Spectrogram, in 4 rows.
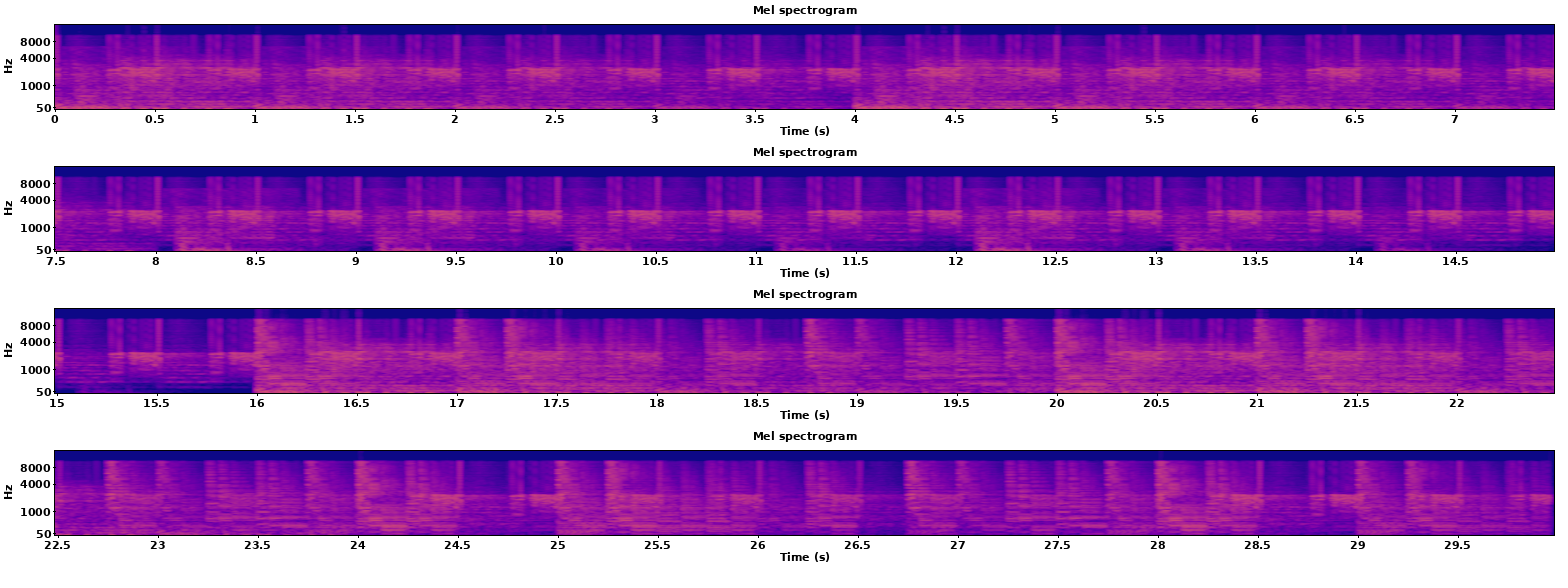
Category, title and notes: Music > Multiple instruments
Demo Track #3315 (Industraumatic)
Ambient, Soundtrack, Horror, Cyberpunk, Industrial, Games, Underground, Noise, Sci-fi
